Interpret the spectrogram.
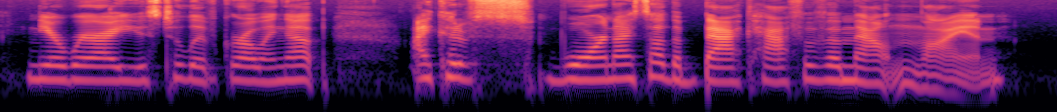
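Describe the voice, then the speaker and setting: A woman's fairly high voice with an American accent, animated in tone, at a moderate pace, in a very clean recording with a silent background and a dry, close sound with no echo. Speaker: drinker teaching topics. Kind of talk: casual chat. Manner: animated, joking.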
